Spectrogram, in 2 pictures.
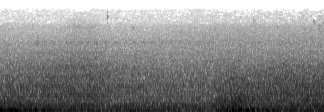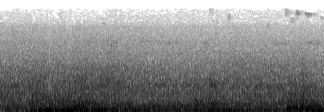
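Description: Traffic crossing a busy concrete road bridge, heard from underneath: a steady deep rumble of tyres and engines that swells as vehicles pass overhead, loudest at the start, about three seconds in, around four and a half seconds, and again near the end.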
